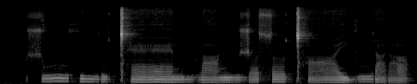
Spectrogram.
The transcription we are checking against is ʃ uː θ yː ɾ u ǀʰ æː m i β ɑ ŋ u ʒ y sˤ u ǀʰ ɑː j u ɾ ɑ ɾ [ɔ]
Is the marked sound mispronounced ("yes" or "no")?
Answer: yes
